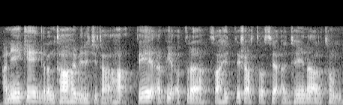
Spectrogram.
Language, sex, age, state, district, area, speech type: Sanskrit, male, 30-45, Karnataka, Kolar, rural, spontaneous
